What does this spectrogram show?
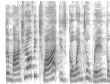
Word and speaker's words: Victoire: How do you pronounce Vikto? I'm American so on the English broadcast are always saying Victto. When I finally went to Montreal, everybody was saying Vikto.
